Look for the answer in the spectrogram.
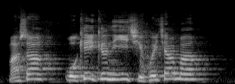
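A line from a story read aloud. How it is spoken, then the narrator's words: Embarrassed call. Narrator (Chinese): 保罗不好意思地叫着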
